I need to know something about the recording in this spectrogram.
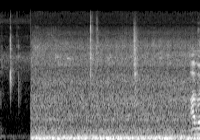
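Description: Steady low outdoor rumble that starts suddenly about half a second in, with a couple of faint clicks in it.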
